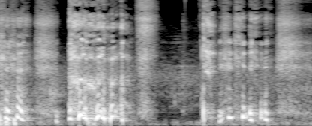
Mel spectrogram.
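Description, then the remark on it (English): A woman chokes on a cigarette, coughing and sputtering in a series of harsh, choking bursts, fairly loud, with brief gasping pauses between fits that trail into breathy, laugh-like coughs. “She chokes on the cigarette and laughs.”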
